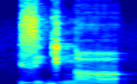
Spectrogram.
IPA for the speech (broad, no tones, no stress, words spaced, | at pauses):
zḭɡḭnɑ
